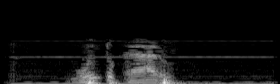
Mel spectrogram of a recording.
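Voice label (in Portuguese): "muito caro" Portuguese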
